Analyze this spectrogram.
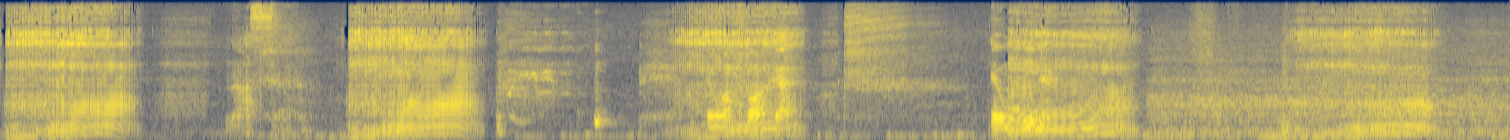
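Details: Sleeping person snoring: loud, rough snores repeating with each breath, with quieter gaps between them; ordinary snoring.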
